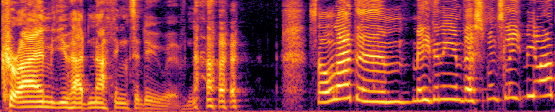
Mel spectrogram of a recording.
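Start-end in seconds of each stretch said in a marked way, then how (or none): 3.1-5.6 very high, squeaky, needling, prying voice. Doing a requested impression of Till asking leading incriminating questions, impression of Till. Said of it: "impression of Till".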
